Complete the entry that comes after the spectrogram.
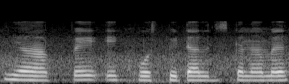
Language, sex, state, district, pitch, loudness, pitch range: Hindi, female, Haryana, Rohtak, 200 Hz, -17 LUFS, 195-210 Hz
